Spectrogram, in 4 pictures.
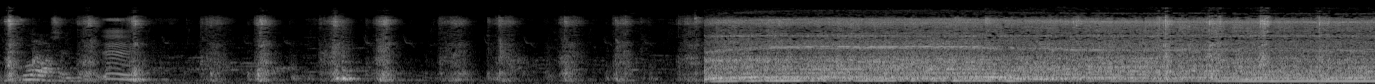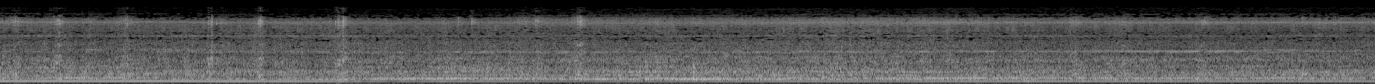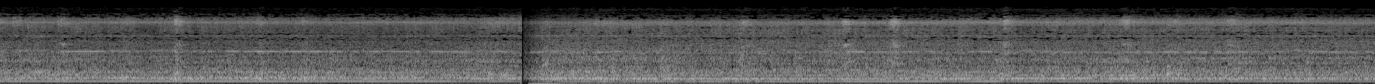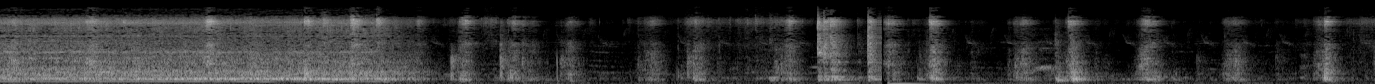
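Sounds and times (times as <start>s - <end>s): small motor humming: 7.0s - 45.5s.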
